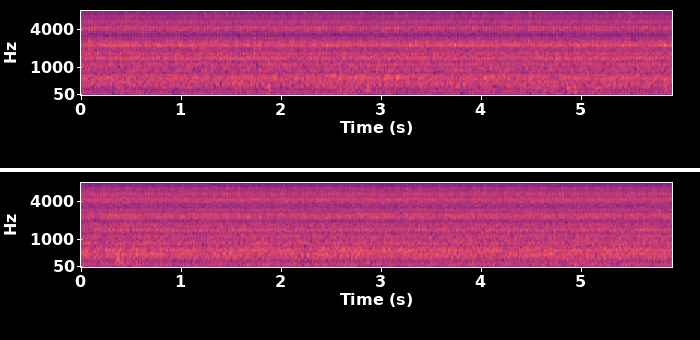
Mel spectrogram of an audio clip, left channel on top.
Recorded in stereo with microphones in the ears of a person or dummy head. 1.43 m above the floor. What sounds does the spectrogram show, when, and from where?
0.0 s an engine running: 55° left (ahead or behind), 6.5 m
